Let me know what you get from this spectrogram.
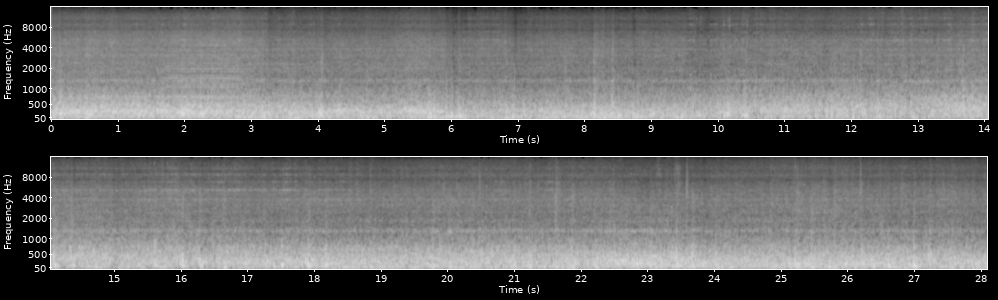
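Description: Train running along the track: a steady rumble of wheels on rails with many small irregular knocks.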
